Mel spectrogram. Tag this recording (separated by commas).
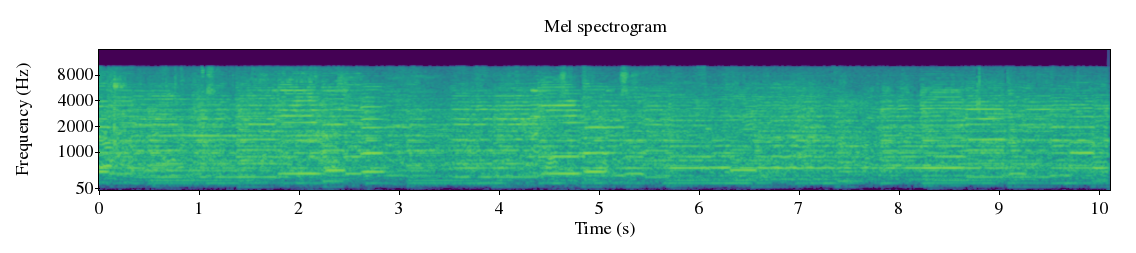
Speech, Music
